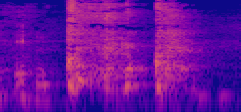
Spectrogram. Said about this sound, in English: If you hear a lot of hacking and coughing, we all have a cold.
